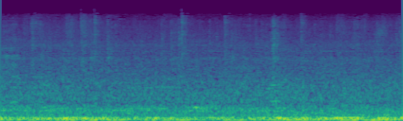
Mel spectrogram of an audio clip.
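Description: Steady low rumble and running noise of an Amtrak passenger train moving at speed, heard from inside the passenger car.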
